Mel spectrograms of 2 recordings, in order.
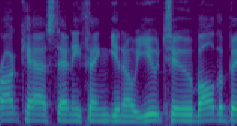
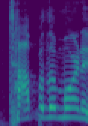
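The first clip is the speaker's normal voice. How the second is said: mock British greeting; 8 semitones higher than usual. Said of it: "incredibly cringy American top of the morning".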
